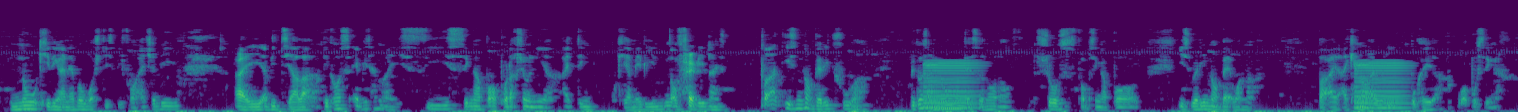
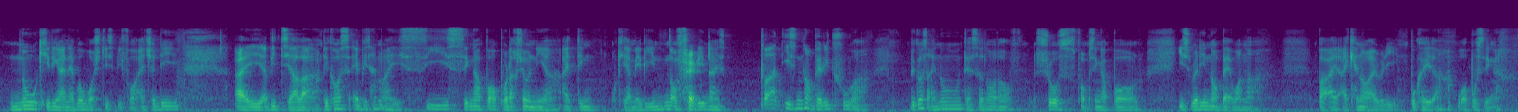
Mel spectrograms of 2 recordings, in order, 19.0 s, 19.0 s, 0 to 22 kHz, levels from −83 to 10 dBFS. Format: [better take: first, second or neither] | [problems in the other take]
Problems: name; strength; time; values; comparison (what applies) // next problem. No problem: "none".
second | noise reduction (classical method Wiener filter)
